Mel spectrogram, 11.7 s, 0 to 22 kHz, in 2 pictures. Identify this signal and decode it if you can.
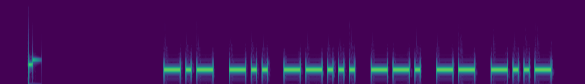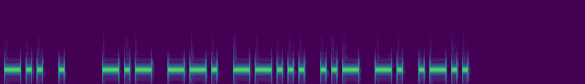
Morse code, heard as a keyed tone, about 22 wpm, 700 Hz. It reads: KD7GMX DE KG7UNL
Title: USA Callsign DE Callsign - 6 Characters - 22wpm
